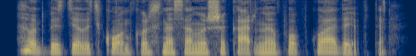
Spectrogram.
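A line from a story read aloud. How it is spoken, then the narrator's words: Giggling. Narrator (Russian): хихикает еще кто-то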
